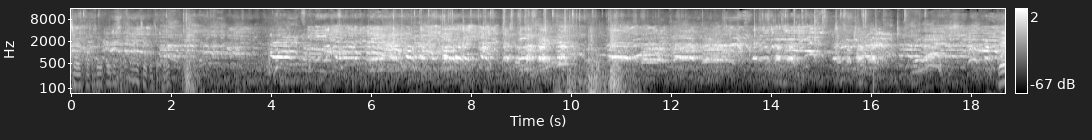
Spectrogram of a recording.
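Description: Wrestling crowd voices shouting and calling out, with a heavy thud of a body hitting the wrestling ring about ten seconds in, and a lighter thud earlier.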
